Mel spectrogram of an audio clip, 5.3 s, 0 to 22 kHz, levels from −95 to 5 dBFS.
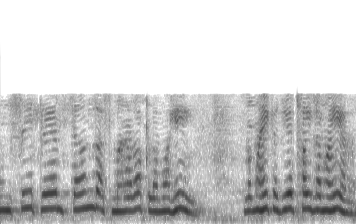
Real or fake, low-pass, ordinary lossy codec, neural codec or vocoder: fake; 7.2 kHz; AAC, 16 kbps; codec, 44.1 kHz, 3.4 kbps, Pupu-Codec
